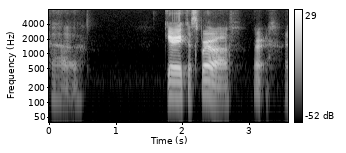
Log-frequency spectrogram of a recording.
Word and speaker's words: Kasparov: weird Gary Gary I always used to say Gary Kasparov and I know that's not right so let me I'm trying to figure out how to say it in the Russian accent or Russian pronunciation not accent Gary Kasparov that's it my apologies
